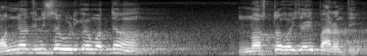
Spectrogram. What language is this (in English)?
Odia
